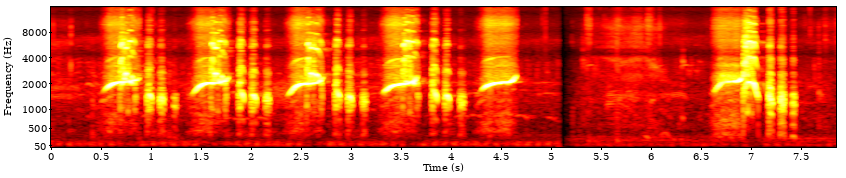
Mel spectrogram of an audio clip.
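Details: Repeated calls of a grey francolin: five ringing phrases about one second apart, each an upslurred whistle followed by a burst of scratchy notes, then a pause and one final phrase.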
